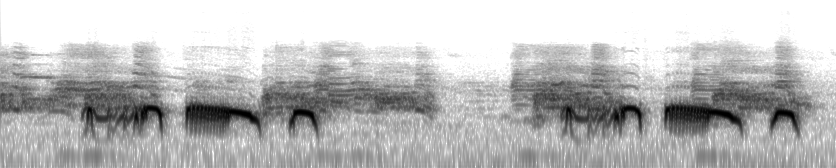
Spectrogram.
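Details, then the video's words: Decoy spotted dove calling in the morning to draw wild doves close, giving two full coo phrases, each a stuttered start, a long falling coo and a short end note, with buzzy chatter before each. "Cu gáy mồi gáy gọi buổi sáng"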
